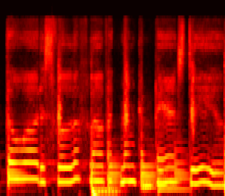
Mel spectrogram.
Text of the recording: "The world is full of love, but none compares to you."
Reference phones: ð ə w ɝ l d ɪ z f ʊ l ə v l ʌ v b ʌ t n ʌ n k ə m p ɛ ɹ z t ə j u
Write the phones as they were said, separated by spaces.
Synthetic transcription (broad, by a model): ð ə w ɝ d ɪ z f ʊ l ə v l ʌ v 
